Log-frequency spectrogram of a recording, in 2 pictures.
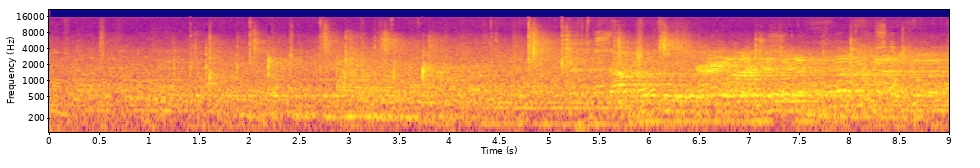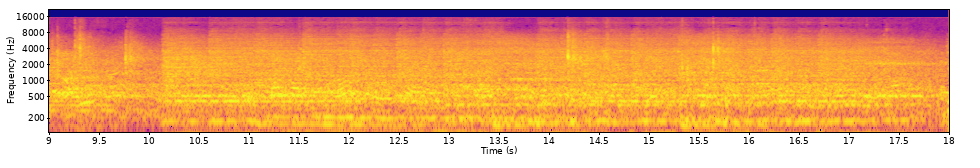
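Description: Indistinct chatter of many people echoing in a large indoor athletics hall, with occasional light knocks and taps.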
